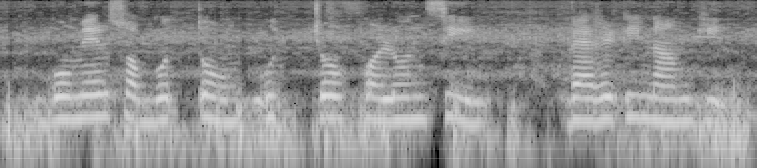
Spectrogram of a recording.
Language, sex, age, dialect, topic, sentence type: Bengali, female, 36-40, Standard Colloquial, agriculture, question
